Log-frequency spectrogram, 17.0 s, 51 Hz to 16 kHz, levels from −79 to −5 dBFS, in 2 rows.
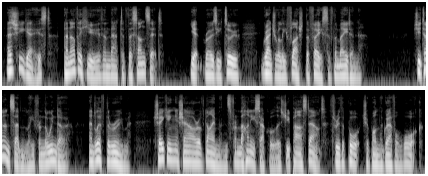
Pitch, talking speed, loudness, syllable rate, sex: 105 Hz, 175 wpm, -21 LUFS, 5.1 syllables/s, male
